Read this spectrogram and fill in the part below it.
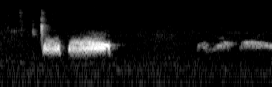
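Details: Spotted dove lure in thổ style cooing to provoke wild doves: a sharp click, then a rough low double coo, followed by softer, fainter rolling coo notes and light background rumble.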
